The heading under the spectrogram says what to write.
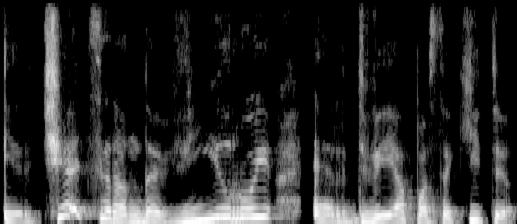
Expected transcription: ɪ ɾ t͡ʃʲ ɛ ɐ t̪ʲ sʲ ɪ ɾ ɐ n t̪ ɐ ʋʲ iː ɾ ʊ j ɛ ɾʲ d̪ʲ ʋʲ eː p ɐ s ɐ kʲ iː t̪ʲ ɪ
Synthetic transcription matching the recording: ɪ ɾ t͡ʃʲ ɛ ɐ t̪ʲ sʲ ɪ ɾ ɐ n d̪ ɐ ʋʲ iː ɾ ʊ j ɛ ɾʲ d̪ʲ ʋʲ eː p ɐ s ɐ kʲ iː t̪ʲ ɪ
